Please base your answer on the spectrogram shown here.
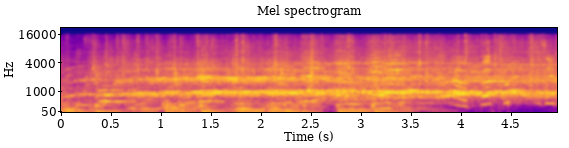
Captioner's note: applause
